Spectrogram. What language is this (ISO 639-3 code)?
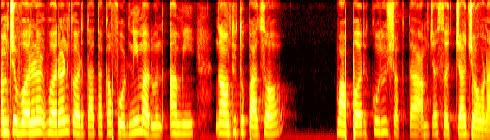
kok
